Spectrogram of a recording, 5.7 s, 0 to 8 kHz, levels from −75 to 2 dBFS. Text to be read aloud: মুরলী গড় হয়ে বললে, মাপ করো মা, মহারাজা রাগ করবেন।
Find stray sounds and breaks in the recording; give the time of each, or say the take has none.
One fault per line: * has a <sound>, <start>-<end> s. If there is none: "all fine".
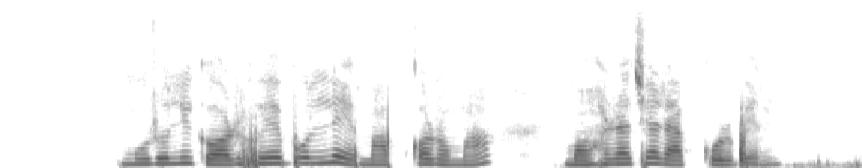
all fine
